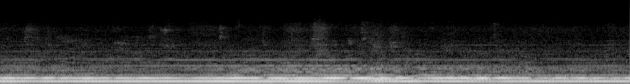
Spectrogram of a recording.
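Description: Hurdy-gurdy sounding a steady, unbroken drone.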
